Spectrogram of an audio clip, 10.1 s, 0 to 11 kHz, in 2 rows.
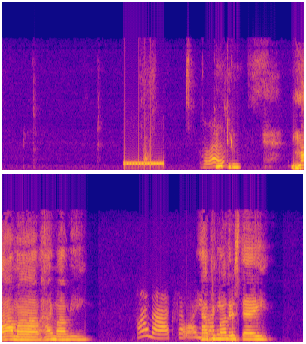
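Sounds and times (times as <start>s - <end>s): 
loud electronic telephone dialing tone: 2.0s - 2.7s
speech: 3.4s - 4.1s, 4.8s - 6.5s, 7.3s - 9.6s.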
